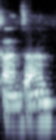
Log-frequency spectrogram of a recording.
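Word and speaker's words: Cantan: spell it out can tan it's pronounced Kantan but uh and then I have a podcast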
